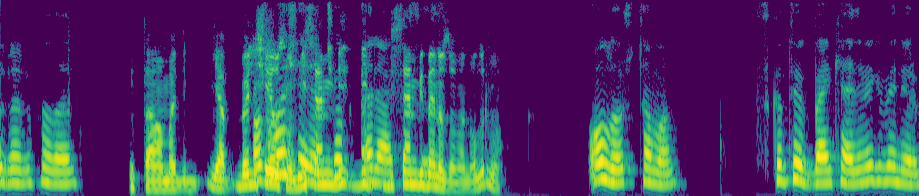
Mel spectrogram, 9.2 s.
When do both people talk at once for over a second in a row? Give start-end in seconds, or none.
2.5-4.5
